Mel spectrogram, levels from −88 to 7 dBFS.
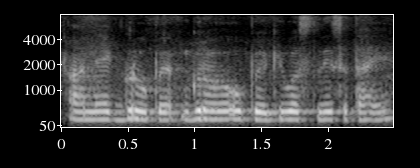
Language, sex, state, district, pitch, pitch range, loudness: Marathi, female, Maharashtra, Pune, 210 Hz, 205-220 Hz, -16 LUFS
